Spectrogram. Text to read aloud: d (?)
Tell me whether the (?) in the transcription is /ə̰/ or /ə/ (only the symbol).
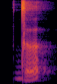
ə̰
